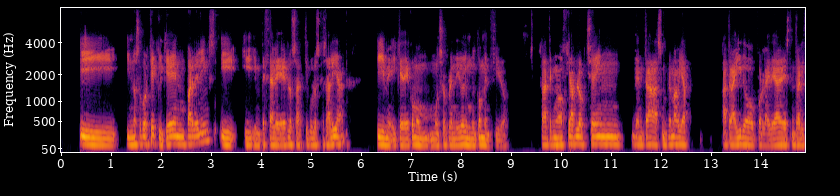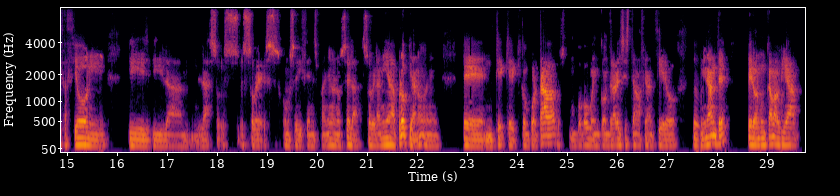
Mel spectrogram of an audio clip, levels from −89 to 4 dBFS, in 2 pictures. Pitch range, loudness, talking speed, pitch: 90-105 Hz, -25 LUFS, 165 wpm, 95 Hz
